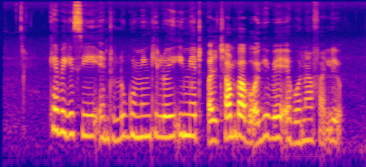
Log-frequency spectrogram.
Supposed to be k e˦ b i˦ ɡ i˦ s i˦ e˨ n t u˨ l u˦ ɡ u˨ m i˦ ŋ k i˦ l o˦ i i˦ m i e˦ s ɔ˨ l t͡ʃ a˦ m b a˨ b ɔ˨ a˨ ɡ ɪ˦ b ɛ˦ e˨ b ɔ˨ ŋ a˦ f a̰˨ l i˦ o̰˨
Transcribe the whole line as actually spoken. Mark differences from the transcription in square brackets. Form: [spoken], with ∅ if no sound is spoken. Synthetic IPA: k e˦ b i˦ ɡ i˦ s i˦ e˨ n t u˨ l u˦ ɡ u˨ m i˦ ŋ k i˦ l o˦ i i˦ m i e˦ [t] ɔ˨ l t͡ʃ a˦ m b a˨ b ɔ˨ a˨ ɡ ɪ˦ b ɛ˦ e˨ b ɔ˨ [n] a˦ f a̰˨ l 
